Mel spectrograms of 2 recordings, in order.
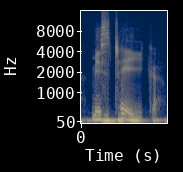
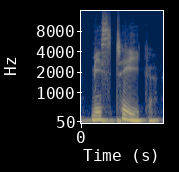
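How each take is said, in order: No difference in how they are said.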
